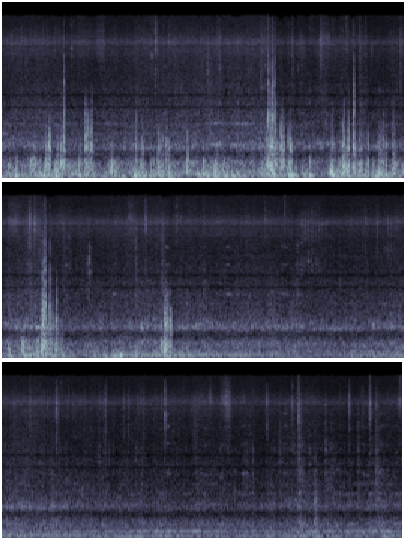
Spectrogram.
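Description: Vehicle engine running at low speed with a steady low drone, heard from inside the cab. A run of knocks and rattles comes in the first half, then the drive goes on more steadily.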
